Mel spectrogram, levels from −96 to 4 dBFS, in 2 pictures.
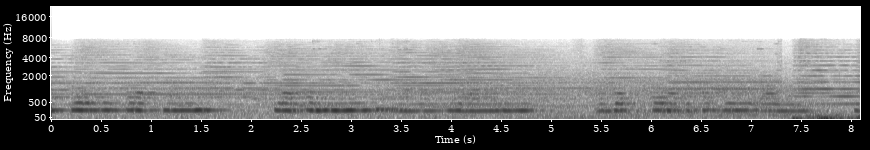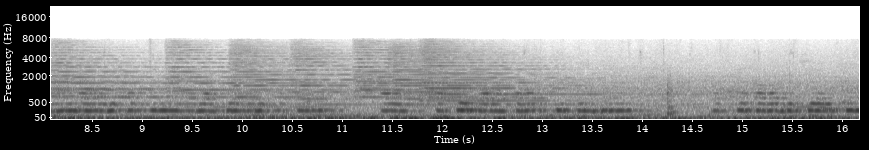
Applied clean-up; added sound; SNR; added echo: none; Church bell; 2 dB; reverberation time 0.9 s.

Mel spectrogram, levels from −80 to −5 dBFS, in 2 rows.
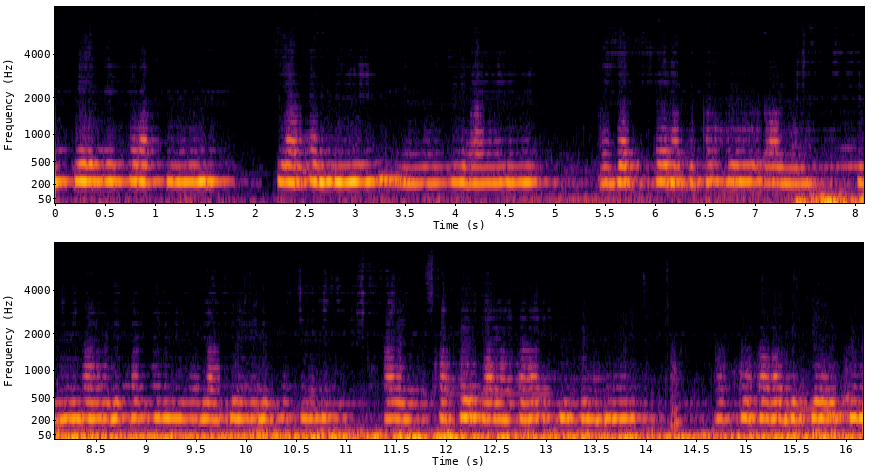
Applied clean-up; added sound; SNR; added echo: neural separator model SepFormer DNS4.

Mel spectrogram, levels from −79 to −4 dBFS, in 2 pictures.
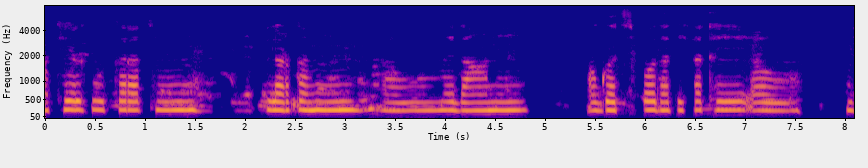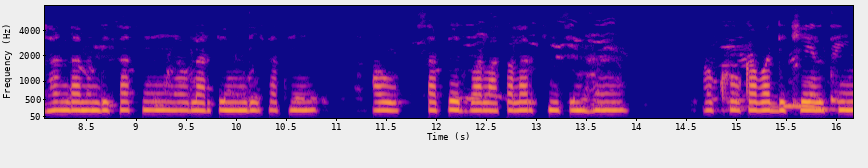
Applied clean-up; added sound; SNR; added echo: none; none; none; none.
